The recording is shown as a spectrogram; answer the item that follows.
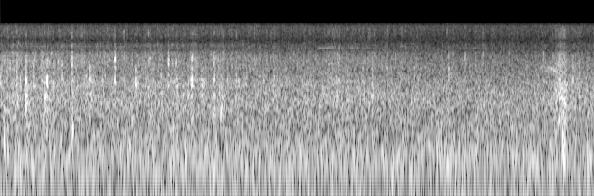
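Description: Loose dirt crunching and scraping under a long-handled hand tool, in short irregular gritty crackles over a steady hiss, busiest in the first second and a half.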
